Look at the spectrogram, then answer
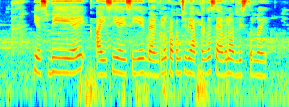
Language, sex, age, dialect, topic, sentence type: Telugu, female, 18-24, Utterandhra, banking, statement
